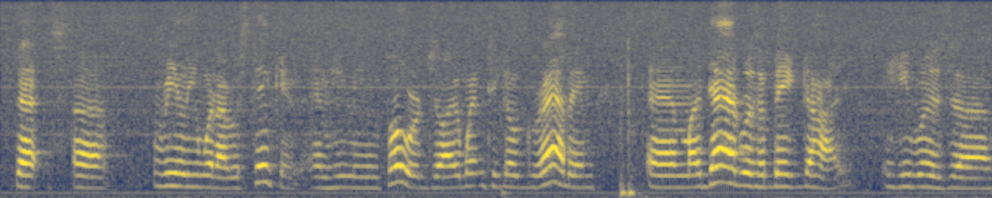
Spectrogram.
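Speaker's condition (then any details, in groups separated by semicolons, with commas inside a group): Cerebral palsy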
